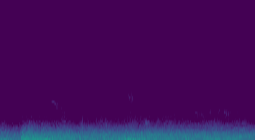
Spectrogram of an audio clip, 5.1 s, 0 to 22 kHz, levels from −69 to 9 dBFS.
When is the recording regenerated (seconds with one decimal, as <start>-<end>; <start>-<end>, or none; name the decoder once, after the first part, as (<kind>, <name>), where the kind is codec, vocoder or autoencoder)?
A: 0.4-1.0 (codec, SNAC); 1.5-2.7; 3.7-5.1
